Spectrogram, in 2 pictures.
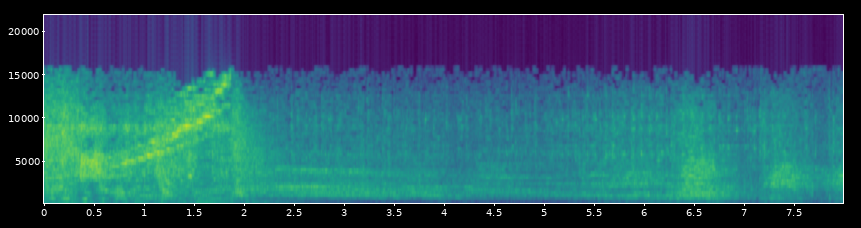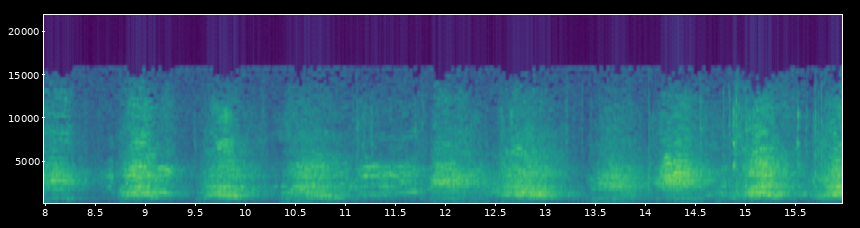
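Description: A large crowd cheers and screams in a big echoing hall.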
